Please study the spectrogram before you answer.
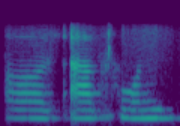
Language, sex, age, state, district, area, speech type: Hindi, female, 18-30, Madhya Pradesh, Gwalior, rural, conversation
